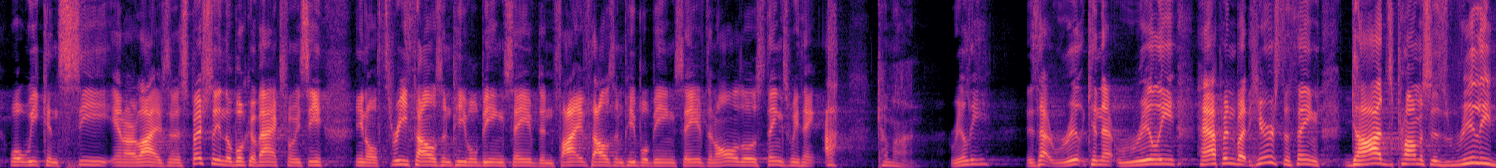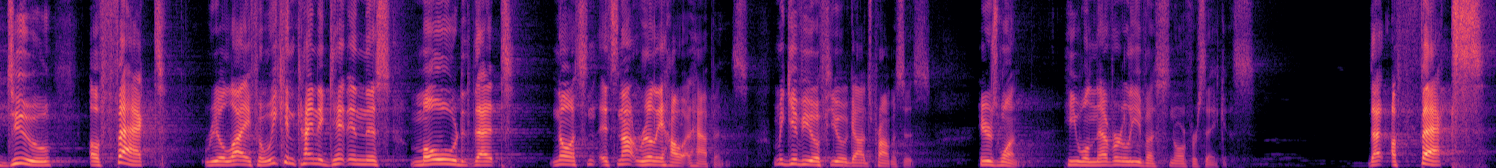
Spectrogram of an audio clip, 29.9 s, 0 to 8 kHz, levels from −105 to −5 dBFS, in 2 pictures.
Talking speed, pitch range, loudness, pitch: 190 wpm, 150-195 Hz, -31 LUFS, 170 Hz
